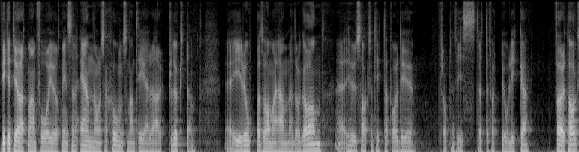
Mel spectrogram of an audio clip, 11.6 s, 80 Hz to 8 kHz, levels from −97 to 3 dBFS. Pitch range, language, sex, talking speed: 85-105 Hz, Swedish, male, 165 wpm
